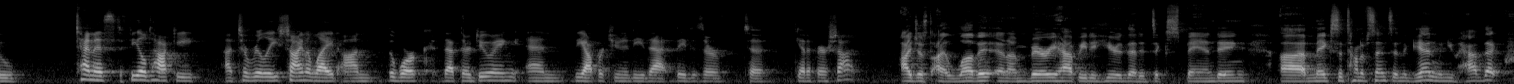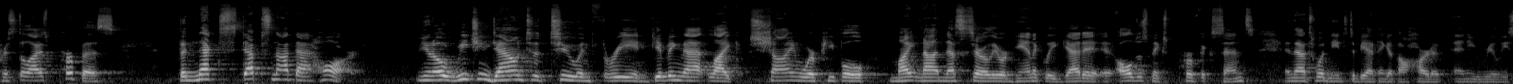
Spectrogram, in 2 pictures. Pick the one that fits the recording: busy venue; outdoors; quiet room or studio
busy venue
